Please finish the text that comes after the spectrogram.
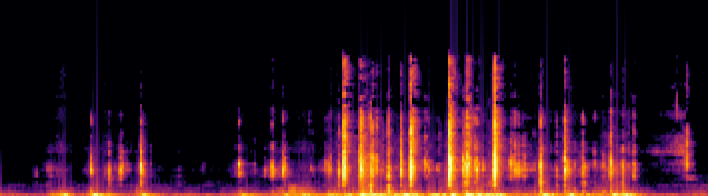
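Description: Rapid typing on a computer keyboard, close and crisp, with irregular bursts of key clicks growing denser partway through.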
